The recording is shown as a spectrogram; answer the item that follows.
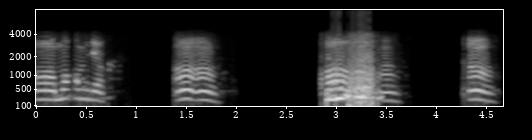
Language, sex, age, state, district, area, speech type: Assamese, female, 45-60, Assam, Morigaon, rural, conversation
